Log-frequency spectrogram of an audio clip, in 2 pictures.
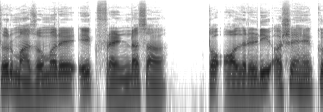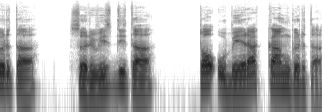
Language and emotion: Goan Konkani, neutral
